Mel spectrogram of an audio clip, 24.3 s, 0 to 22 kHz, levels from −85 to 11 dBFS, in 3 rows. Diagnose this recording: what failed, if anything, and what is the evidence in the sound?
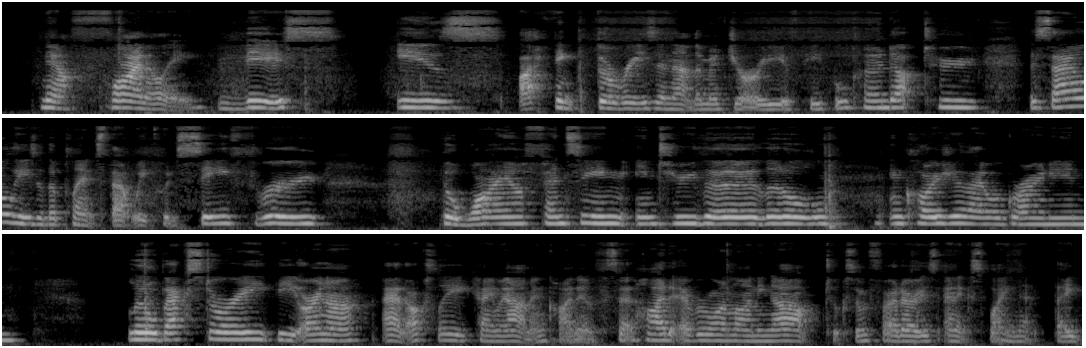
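Nothing failed: no stage in the chain, from analogue wiring through conversion, buffering, processing, transmission, storage or playback, leaves any audible trace of a fault anywhere in this recording.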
